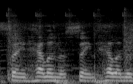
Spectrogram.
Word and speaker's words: St. Helena: St. Helena, say it correctly.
